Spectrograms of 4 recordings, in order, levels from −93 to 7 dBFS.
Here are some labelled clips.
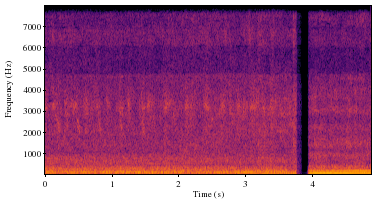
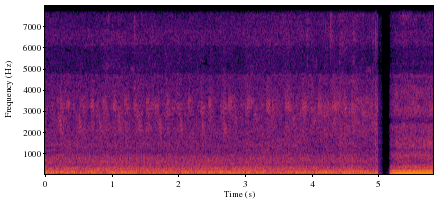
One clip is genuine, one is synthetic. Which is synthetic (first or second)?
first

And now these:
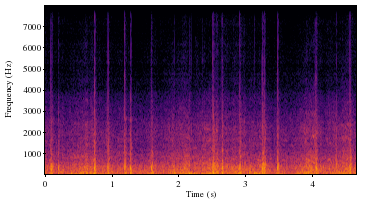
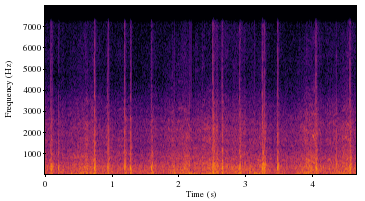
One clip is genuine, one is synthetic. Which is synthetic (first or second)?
first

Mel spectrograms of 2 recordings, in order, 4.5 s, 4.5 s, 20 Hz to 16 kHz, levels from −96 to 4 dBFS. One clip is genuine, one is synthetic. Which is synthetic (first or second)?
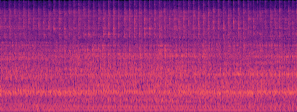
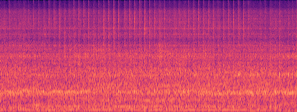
second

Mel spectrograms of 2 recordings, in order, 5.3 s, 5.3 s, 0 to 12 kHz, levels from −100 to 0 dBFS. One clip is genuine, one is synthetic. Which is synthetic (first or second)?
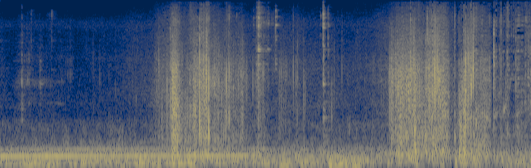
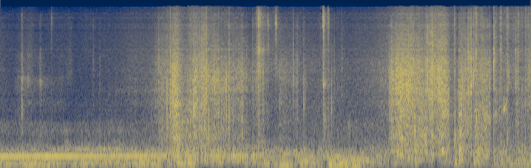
second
